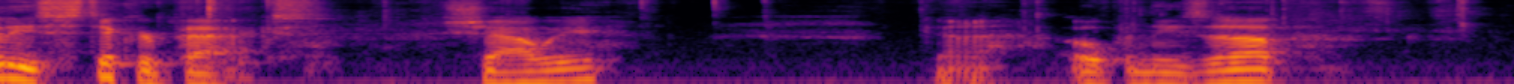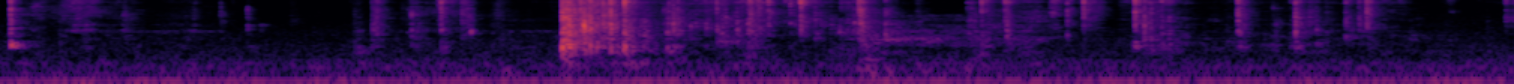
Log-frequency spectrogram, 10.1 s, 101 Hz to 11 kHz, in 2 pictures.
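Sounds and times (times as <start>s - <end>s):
packaging crinkling and rustling: 3.1s - 10.0s.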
